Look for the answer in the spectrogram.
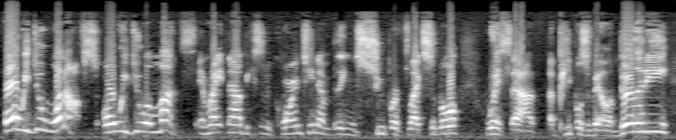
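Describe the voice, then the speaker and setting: A man's voice: sits high, expressive, fairly quick, slightly rough, rough recording. A man in his thirties, a life coach, chatting upbeat in an interview over a video call. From Panama and the Netherlands. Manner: upbeat, self-promoting, many restarts. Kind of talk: casual interview chat.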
